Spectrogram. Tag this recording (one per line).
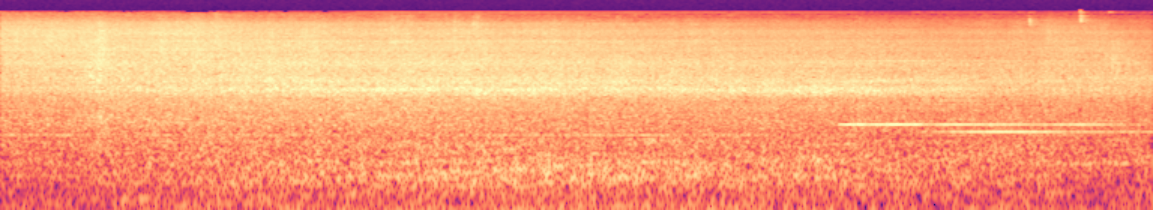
rail-way
railway
rail-road
rail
